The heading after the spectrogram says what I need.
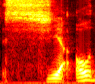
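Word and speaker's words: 小: So what we're about to learn now is xiao. This is a new character, and it is written like this. So it's pronounced like this, I should say. It comes with a third tone.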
